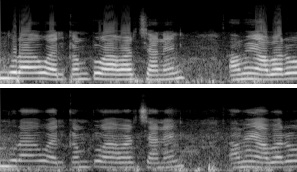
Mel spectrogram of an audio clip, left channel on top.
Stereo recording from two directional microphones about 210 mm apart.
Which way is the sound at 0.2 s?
35° left (ahead or behind).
